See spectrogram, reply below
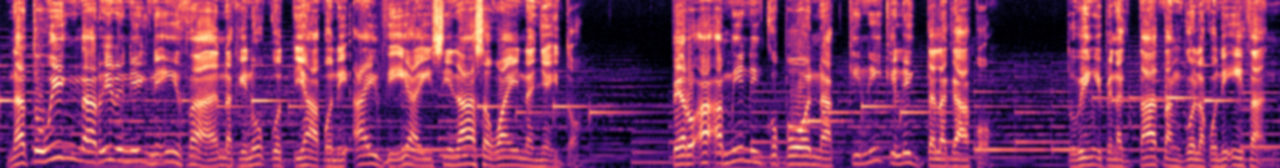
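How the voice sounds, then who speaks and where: A man's voice: fairly high pitch, animated, normal speed. A man with a Filipino accent reading a love story as a radio storytelling host, in dramatic scripted narration. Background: music.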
